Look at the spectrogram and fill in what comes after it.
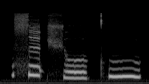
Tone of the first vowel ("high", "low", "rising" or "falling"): high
